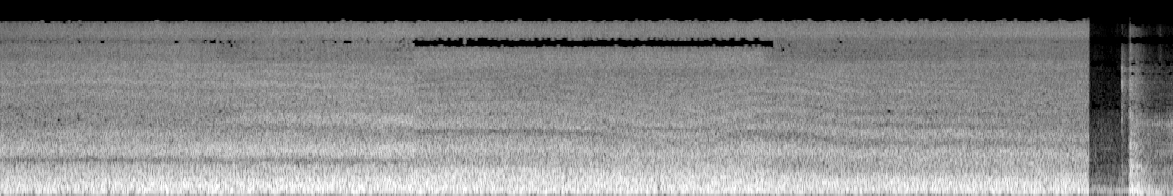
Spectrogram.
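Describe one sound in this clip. A waterfall roars loudly and steadily nearby.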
